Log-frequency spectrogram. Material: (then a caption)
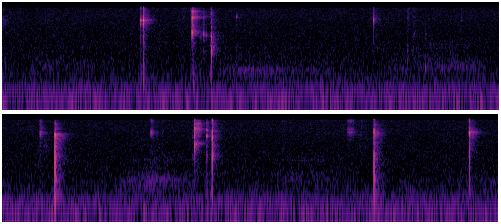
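Plastic. A slim iridescent plastic lip gloss tube with a metal-look cap, partly full, has its cap twisted and clicked open and its wand pulled out by fingers with long nails. Sharp, bright, very short clicks and ticks come at irregular intervals over a quiet background with a steady low hum.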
